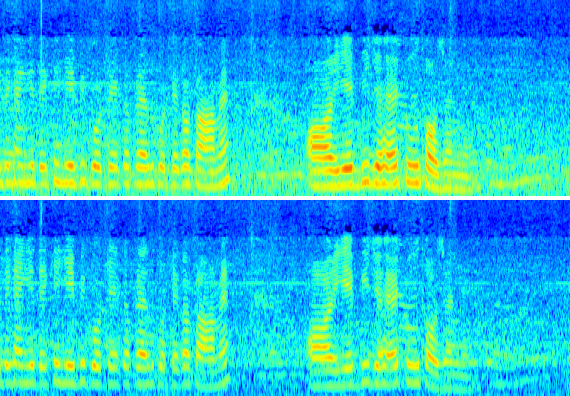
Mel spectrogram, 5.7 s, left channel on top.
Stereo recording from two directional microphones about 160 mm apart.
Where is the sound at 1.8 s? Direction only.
Centre (ahead or behind).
